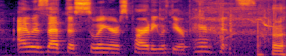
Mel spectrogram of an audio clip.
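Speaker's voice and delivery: plain reading voice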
